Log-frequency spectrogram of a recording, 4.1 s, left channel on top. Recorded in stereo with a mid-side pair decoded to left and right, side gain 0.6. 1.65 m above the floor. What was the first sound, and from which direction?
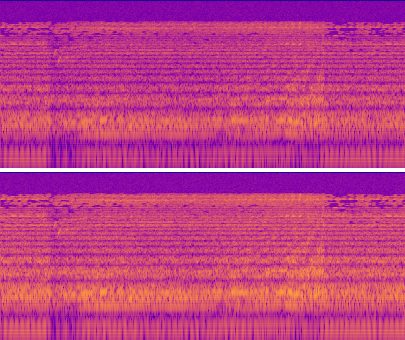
A drone, 20° right.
